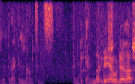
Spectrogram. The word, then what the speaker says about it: Lebioda: He retired to a monastery in the Dragon Mountains and began Lebioda, that's how you pronounce it.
